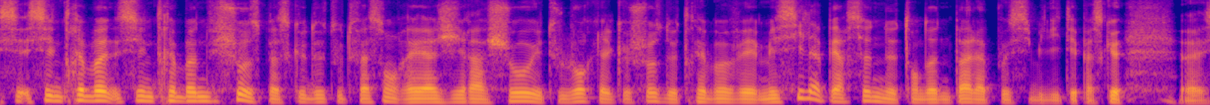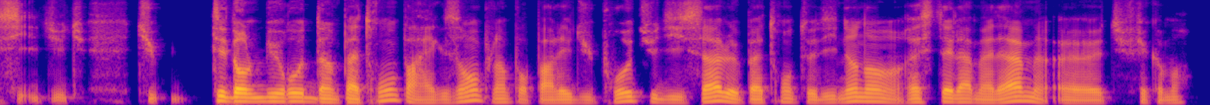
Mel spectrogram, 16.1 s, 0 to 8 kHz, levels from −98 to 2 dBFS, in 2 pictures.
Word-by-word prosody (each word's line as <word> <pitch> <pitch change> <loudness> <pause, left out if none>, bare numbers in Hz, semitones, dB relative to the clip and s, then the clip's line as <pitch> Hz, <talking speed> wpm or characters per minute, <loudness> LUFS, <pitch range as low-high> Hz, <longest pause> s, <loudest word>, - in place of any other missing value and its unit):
c'est - - +2
c'est 145 - +4
une 130 - -1
très 150 +4 +2
bonne 135 0 +5
c'est 135 - +2
une 125 - -1
très 130 +2 -1
bonne 125 0 +1
chose 125 +1 0
parce 90 -3 -3
que, - - -7
de 100 0 -3
toute 95 0 -9
façon, 95 +4 -1
réagir 95 +1 +2
à 90 -2 +2
chaud 120 +7 +2
est 95 - -1
toujours 110 +6 -3
quelque 90 0 -4
chose 120 +4 -4
de 95 - -2
très 105 +4 -3
mauvais. 90 -2 0
Mais 95 +3 0
si 210 - 0
la 180 -5 0
personne 120 +1 -1
ne 90 - 0
t'en 90 - -5
donne 85 -1 -1
pas 95 +3 +2
la 85 -2 0
possibilité, 75 -2 -6
parce - - -3
que, - - +3 0.5
heu, 70 +1 -2
si 65 - -1
tu 70 0 -10
tu - - -9 0.3
tu - - -6 0.3
tu - - +3
es - - +8
dans 120 -1 +9
le 110 - +1
bureau 115 +1 +3
d'un 100 -3 +1
patron, 125 - +1
par 80 - 0
exemple, 100 - -1
hein, 95 - -1
pour 85 -2 -6
parler 80 +1 0
du 80 -1 -10
pro, 115 +5 0
tu 120 -5 -7
dis 85 -1 -4
ça, - - +4
le - - +3
patron 90 +4 -2
te 85 - -7
dit: 85 +2 -4
«Non 115 +5 +2
non, 110 -5 +2
restez 100 +3 +1
là, 100 -1 +2
Madame», 90 +9 +2
heu, 75 -1 -1
tu - - -10
fais - - -8
comment? 80 +1 -8
95 Hz, 270 wpm, -24 LUFS, 85-115 Hz, 0.5 s, dans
